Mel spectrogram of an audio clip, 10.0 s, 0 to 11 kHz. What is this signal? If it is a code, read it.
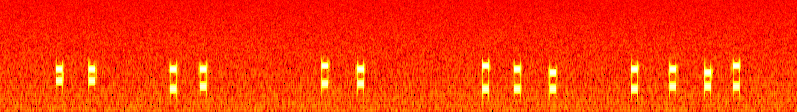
DTMF, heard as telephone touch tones, dialled by hand, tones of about 80 ms. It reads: 00 25 98 321 2546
